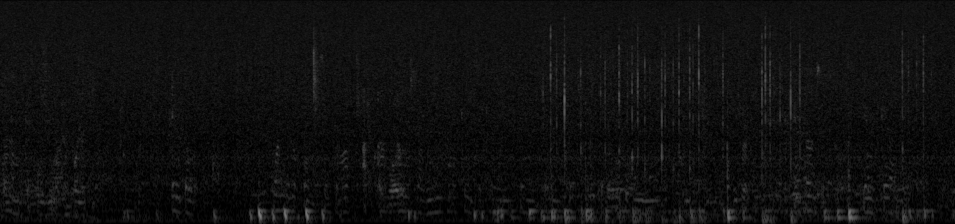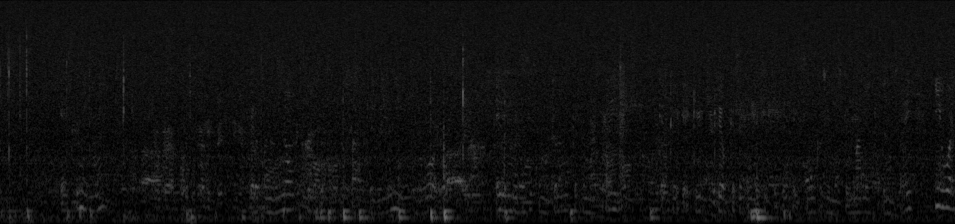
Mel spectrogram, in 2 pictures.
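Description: Fingers tap on a laptop keyboard and touchpad.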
